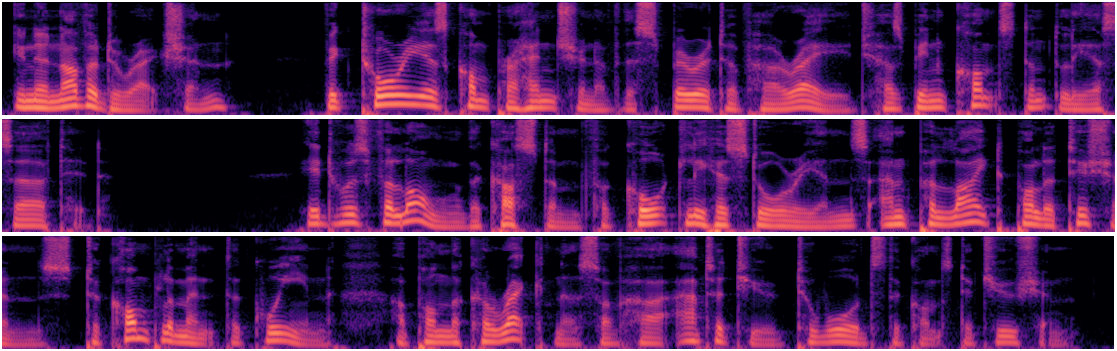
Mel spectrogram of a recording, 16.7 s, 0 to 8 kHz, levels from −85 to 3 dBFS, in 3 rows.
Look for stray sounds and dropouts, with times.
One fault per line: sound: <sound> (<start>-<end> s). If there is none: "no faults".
no faults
